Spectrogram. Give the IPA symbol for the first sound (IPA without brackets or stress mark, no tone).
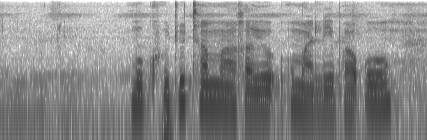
m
